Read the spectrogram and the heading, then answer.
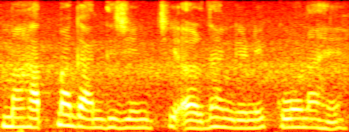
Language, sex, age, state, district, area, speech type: Marathi, female, 30-45, Maharashtra, Amravati, urban, read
